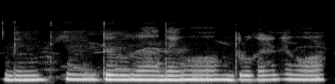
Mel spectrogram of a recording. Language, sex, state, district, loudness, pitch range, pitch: Chakma, female, Tripura, Dhalai, -14 LUFS, 210-220 Hz, 215 Hz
